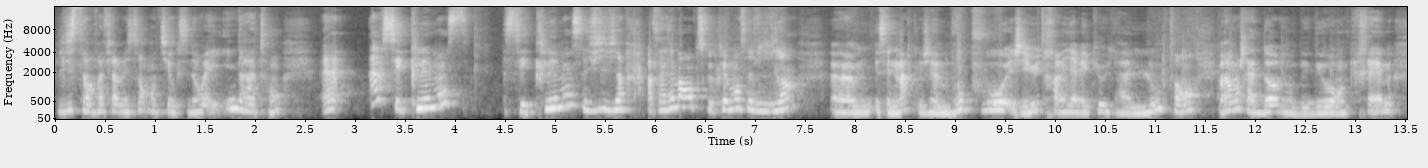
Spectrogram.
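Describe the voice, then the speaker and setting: A woman's voice: mid-range voice, lively intonation, a little fast, a little hiss or hum. A woman in her thirties chatting casually and enthusiastically as she unboxes beauty products, with frequent fillers. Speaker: beauty vlogger. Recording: roomy echo.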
